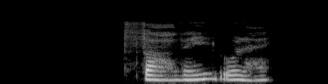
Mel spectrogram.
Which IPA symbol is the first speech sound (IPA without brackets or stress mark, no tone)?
f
